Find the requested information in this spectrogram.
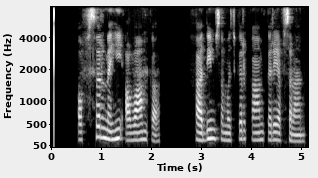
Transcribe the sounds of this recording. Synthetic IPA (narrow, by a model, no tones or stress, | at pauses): ɐfsəɾnɐɦĩʔɐʋaːmka | xaːd̪ɪmsɐməd͡ʒʱkəɾkaːmkɐɾẽɐfsəɾaːn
